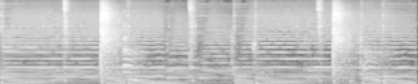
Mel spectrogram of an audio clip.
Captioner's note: smack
